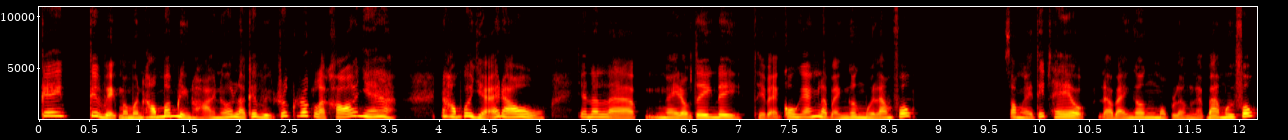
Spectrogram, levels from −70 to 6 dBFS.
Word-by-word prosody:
cái 350 0 +1 0.3
cái 350 -2 +2
việc 200 -5 +1
mà 200 - -2
mình 205 0 0
hông 255 +4 +2
bấm 315 +1 +4
điện 245 -8 +4
thoại 195 0 -6
nữa 225 +6 0
là 250 -5 +2
cái 295 +3 +1
việc 225 -2 -1
rất 335 +2 -2
rất 350 -3 0
là 225 - 0
khó 255 +6 +3
nha, 285 -6 +2 0.4
nó 305 - 0
hông 270 -2 +1
có 325 - +3
dễ 260 0 +2
đâu. 260 -7 +4 0.3
Cho 270 -3 -5
nên 265 -1 0
là 200 -2 -1
ngày 225 -4 -3
đầu 200 0 +1
tiên 240 +1 +3
đi, 245 -4 +2
thì 195 - -8
bạn 160 -1 -4
cố 240 - 0
gắng 255 +4 0
là 255 - +2
bạn 185 +1 -5
ngưng 220 0 0
15 200 +3 -1
phút; 315 +4 +2 0.9
xong 235 -1 -3
ngày 200 -3 -4
tiếp 295 +7 -3
theo 240 -5 +2 0.2
là 175 - -5
bạn 170 +3 -3
ngưng 215 +1 -1
1 185 -3 -5
lần 180 0 -7
là 180 0 -10
30 230 +3 +1
phút; 315 +6 +3
235 Hz, 250 wpm, -22 LUFS, 205-280 Hz, 0.9 s, bấm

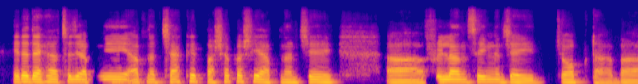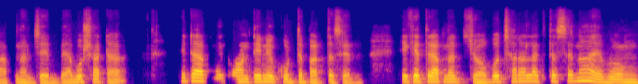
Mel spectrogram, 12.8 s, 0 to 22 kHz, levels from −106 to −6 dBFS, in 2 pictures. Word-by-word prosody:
এটা 140 +2 +5
দেখা 135 0 +3
যাচ্ছে 130 +1 -2
যে - - +4
আপনি 130 +2 -6 0.3
আপনার 120 +1 -5
চাকরির 130 +2 -1
পাশাপাশি 140 +4 -3
আপনার 115 0 -3
যে 125 - +1 0.8
আ - - +2 0.3
ফ্রিল্যান্সিং 125 0 +2 0.2
যেই 110 -2 +2 0.3
জবটা 115 -3 -3 0.2
বা 105 -1 -2 0.2
আপনার 110 +1 -3
যে 110 - +2 0.2
ব্যবসাটা, 120 0 0 0.7
এটা 165 +1 +4
আপনি 155 0 -8
কন্টিনিউ 140 0 +3
করতে 120 0 0
পারতেছেন। 105 -2 -2 0.5
এক্ষেত্রে 140 +1 +4
আপনার 140 0 +1 0.2
জবও 115 +3 +3
ছাড়া 145 +1 0
লাগতেছে 150 +1 -1
না 180 - +4 0.2
এবং 120 0 +2
125 Hz, 140 wpm, -23 LUFS, 115-140 Hz, 0.8 s, এটা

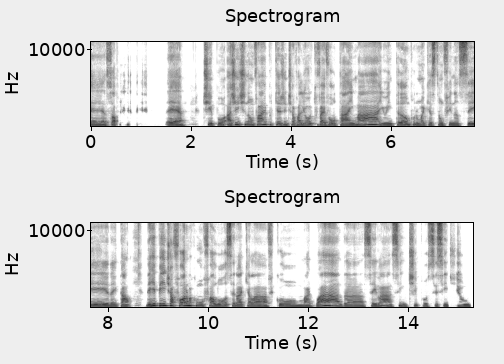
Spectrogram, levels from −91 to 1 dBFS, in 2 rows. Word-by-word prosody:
Eh, 135 -1 -3
só 140 - 0
pra - - -15 0.2
entender 210 - -9 0.9
É, 140 - -1 0.3
tipo, 170 -3 -3
a 180 - +1
gente 220 +3 0
não 195 -2 -3
vai 205 +4 -1
porque 215 -1 -8
a 195 - -2
gente 195 +1 -4
avaliou 185 0 -3
que 195 - -14
vai 190 -2 -1
voltar 180 -3 -2
em 170 - 0
maio, 195 -1 +2
então, 170 +3 -1
por 200 -1 -6
uma 180 0 -4
questão 170 -1 -1
financeira 170 0 +2
e 150 - -5
tal. 170 +2 -2 0.3
De 200 - +1
repente, 230 +2 +6
a 215 - +2
forma 225 +2 +5
como 205 -3 -3
falou, 185 0 -1
será 175 -3 +3
que 170 - -10
ela 150 -2 -2
ficou 150 -1 -4
magoada, 150 - 0
sei 165 +4 +1
lá, 180 -1 -2
assim, 170 +1 0
tipo, 170 +2 -7
se 170 +3 0
sentiu 170 +1 +2
175 Hz, 170 wpm, -24 LUFS, 165-195 Hz, 0.9 s, repente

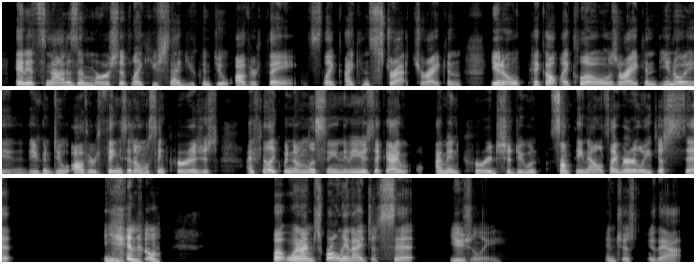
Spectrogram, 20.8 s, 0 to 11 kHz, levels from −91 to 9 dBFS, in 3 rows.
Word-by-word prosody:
and 225 - +7
it's 225 +3 +2
not 245 +1 +1
as 270 - -3
immersive. 180 -4 -1
Like 165 +4 -4
you 205 - -11
said, 220 -2 -5
you 180 - -16
can 185 - -8
do 195 +1 -5
other 185 -2 +2
things, 195 +2 -5
like, 175 -2 -2
I 190 - -1
can 185 +2 -11
stretch, - - -2
or 170 - 0
I 165 0 +2
can 165 0 -10 0.3
you 200 - +7
know, 170 -1 +3
pick 195 +2 -5
out 190 -2 +5
my 190 - 0
clothes, 170 -7 0
or 165 - +3
I 160 -1 +3
can 180 -1 -6
you 300 +7 -4
know, 310 -4 +2
you 185 - -7
you 240 0 -3
can 245 - -4
do 260 +3 -5
other 200 0 +3
things. 225 +5 +1
It 260 - +1
almost 240 +4 -3
encourages 180 -6 -1 0.3
I 235 - -2
feel 235 - -3
like 230 - +4
when 190 - 0
I'm 185 +1 -2
listening 190 -1 -2
to 170 - -3
music, 180 +1 0
I'm 170 0 +5 0.3
I'm 200 +1 +2
encouraged 190 +2 -2
to 165 - -2
do, 165 0 -5
uh, - - -6
something 175 -3 +1
else, 150 +2 -3
I 185 - +6
rarely 190 -4 +3
just 150 0 -5
sit, 170 +3 +1 0.9
you 230 -6 +2 0.2
know. 210 +2 +1 1.1
But - - +6
when 200 -1 +8
I'm 180 -1 +7
scrolling, 275 - +3
I 155 0 +3
just - - -8
sit, 325 +7 0 0.3
usually. 360 +9 -6 1.0
And 180 0 -9
just 175 0 -9
do 175 - -9
that. 165 -1 -4
185 Hz, 215 wpm, -25 LUFS, 175-215 Hz, 1.1 s, when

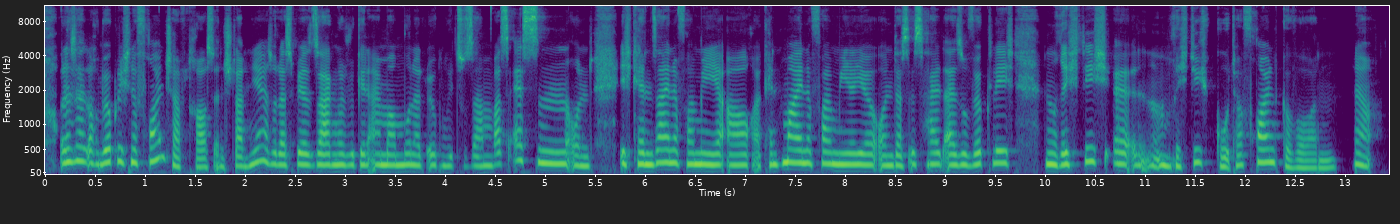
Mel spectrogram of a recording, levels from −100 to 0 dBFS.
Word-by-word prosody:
und 240 - +1
ist 260 +2 +3
halt 270 -3 0
auch 225 -3 -3
wirklich 255 +2 +1
'ne 250 - +2
Freundschaft 270 - -2
draus 160 0 -2
entstanden, 180 +1 -3
ja? 270 +2 0
Sodass 210 -3 -2
wir 215 -1 +4
sagen, 205 0 +2
ne: 205 - +1
„Wir 205 - -4
gehen 210 0 -2
einmal 205 -1 +1
im 200 - +2
Monat 205 -2 0
irgendwie 190 -2 -6
zusammen 185 +1 -3
was 215 0 0
essen." 245 -6 +3
Und 190 -4 -2 0.2
ich 225 -2 -1
kenne 220 -2 +5
seine 245 +1 +2
Familie 215 -2 +3
auch, 205 0 -1
er - - -6
kennt 210 +1 -2
meine 245 -2 +4
Familie 215 -2 +2
und 195 +1 -1
das 195 -2 +1
ist 215 -1 +1
halt 220 0 -2
also 205 0 0
wirklich 235 +2 -1 0.3
'n 220 - +6
richtig 215 +6 0
äh, 225 -2 0
'n 200 - -5
'n 185 +2 0
richtig 250 +8 -4
guter 180 +3 -3
Freund 255 +3 +1
geworden, 145 -2 -5 0.2
ja. 200 -5 -2
210 Hz, 220 wpm, -27 LUFS, 195-240 Hz, 0.3 s, n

